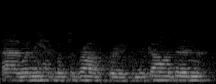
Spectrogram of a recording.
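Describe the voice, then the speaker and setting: A woman's voice: on the low side, completely flat delivery, quick pace, far from the mic. A woman from the Czech Republic with a Czech accent, presenting a dish as a home cook in a short film. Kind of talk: cooking presentation to camera. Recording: dull, roomy film playback, faint noise.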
